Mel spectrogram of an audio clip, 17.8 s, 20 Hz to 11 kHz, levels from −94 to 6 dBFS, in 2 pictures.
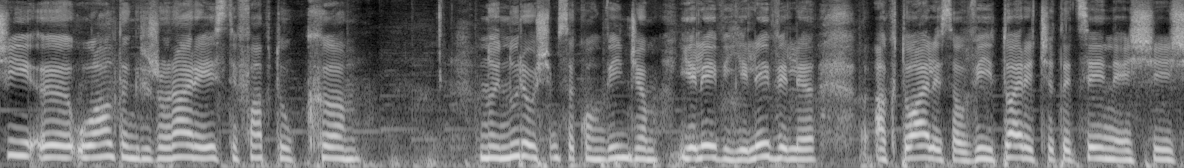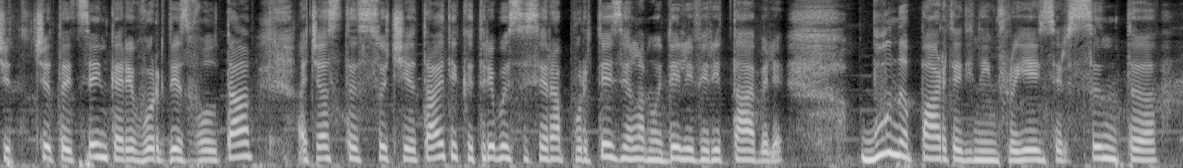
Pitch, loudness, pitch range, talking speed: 210 Hz, -15 LUFS, 195-225 Hz, 140 wpm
